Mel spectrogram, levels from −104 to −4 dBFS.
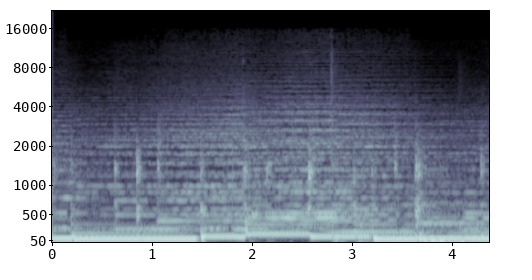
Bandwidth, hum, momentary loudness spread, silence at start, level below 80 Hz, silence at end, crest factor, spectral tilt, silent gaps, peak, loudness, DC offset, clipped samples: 6 kHz; none; 2 LU; 0 s; -30 dBFS; 0 s; 12 dB; -8.5 dB/octave; none; -12 dBFS; -25 LUFS; under 0.1%; under 0.1%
